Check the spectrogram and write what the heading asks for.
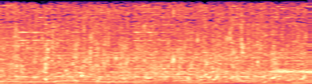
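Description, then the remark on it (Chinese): Water of the Tuo River flows steadily beneath a large arch bridge joining its two banks, a continuous babbling rush with soft splashy detail that stays even and moderately quiet throughout, with no voices. “连接两岸的巨大拱桥横架在沱江之上，被流水冲刷过，涓涓作响。”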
